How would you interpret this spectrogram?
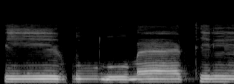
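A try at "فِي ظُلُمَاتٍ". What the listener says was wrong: Ah tipiskan lu. Hati-hati terpengaruh oleh du yang tebal.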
